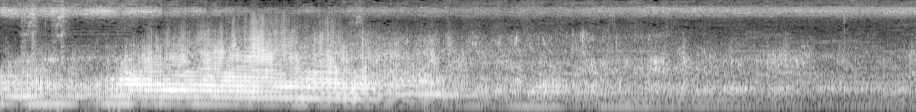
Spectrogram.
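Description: Aerobatic propeller biplane's engine and propeller passing by. The pitch drops steadily over a couple of seconds and the sound then fades away.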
